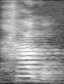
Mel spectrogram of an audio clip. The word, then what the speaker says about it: 하고: Okay, so what is 하고? Okay, it sounds like Hugo Boss, that brand, but it's not.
